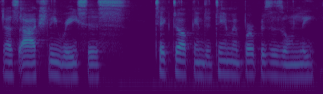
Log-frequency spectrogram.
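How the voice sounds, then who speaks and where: Talking at a moderate pace, this woman from the Bahamas hangs out casually with her livestream audience. Her outspoken, lively delivery swings from booming outbursts down to low grumbles.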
